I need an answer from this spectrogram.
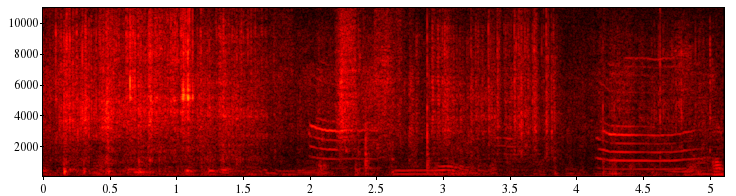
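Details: Stray cats on an island at their lunchtime; several clear meows, including a long, steady, harmonic one near the end, over murmuring voices and clatter.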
